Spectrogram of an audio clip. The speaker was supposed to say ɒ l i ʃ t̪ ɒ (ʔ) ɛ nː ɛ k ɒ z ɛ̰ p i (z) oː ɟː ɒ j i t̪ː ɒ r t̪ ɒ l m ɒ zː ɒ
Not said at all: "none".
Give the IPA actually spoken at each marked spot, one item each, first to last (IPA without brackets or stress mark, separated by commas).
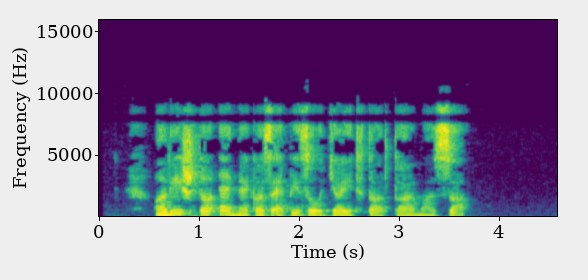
ʔ, z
